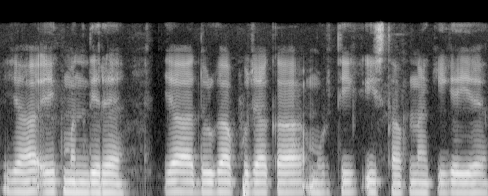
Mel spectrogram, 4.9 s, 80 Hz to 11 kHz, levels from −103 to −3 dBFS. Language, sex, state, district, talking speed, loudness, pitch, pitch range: Hindi, male, Jharkhand, Deoghar, 170 wpm, -16 LUFS, 125 Hz, 125-130 Hz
